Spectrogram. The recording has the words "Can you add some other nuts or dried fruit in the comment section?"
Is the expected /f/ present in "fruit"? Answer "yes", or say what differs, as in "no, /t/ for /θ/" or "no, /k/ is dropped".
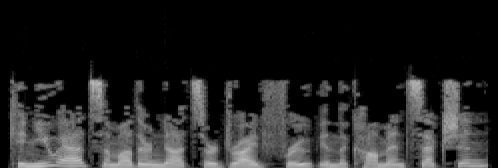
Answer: yes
